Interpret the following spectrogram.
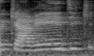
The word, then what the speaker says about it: karedik: Alors le E de karedik, il est assez long pour que du coup ensuite moi je puisse le placer.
